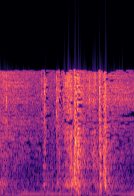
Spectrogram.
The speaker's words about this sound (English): Okay, now, we just locked the door up.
